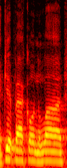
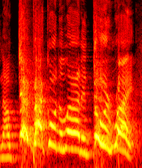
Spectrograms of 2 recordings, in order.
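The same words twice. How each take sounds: First: Said in the usual way. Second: Loud, high barked order; angry coach bellowing a command; yelling coach. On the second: Acted. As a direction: shout the player back into line. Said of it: "So when a coach yells".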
